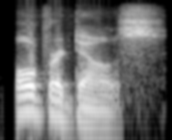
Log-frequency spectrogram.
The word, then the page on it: overdose: American English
